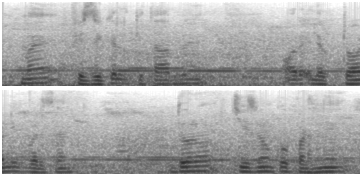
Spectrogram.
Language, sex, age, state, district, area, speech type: Urdu, male, 18-30, Delhi, South Delhi, urban, spontaneous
